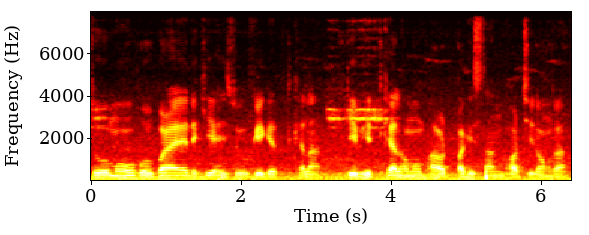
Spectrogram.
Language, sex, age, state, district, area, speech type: Assamese, male, 45-60, Assam, Lakhimpur, rural, spontaneous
